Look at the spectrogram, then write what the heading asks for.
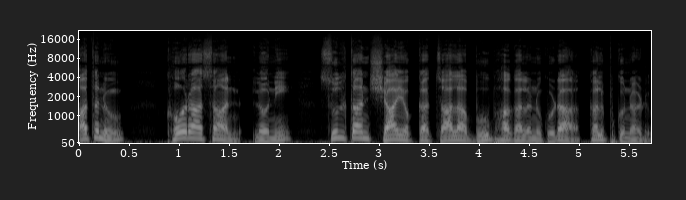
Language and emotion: Telugu, neutral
